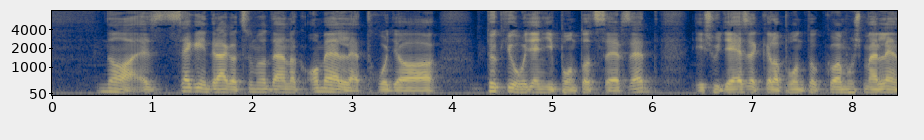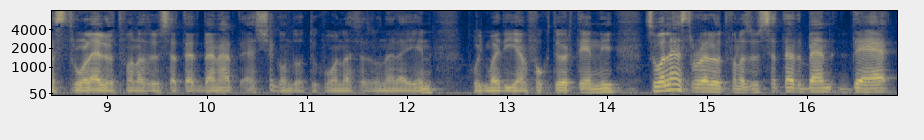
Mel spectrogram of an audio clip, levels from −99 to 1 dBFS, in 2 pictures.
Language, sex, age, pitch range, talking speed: Hungarian, male, 60-79, 85-115 Hz, 165 wpm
